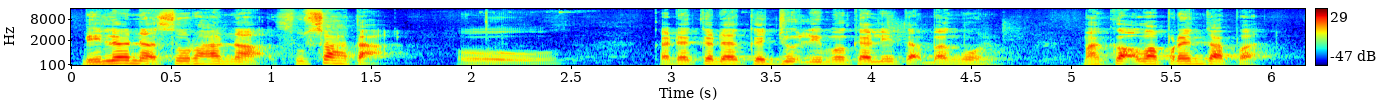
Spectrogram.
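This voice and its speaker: A man with a Malaysian Malay accent delivers an animated religious lecture, peppering his listeners with rhetorical questions. His voice is on the high side and fairly quick.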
